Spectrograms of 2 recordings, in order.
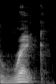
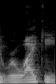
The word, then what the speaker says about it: Ruike: the company is uh they they are claiming this is pronounced rake um i'm probably gonna slip and say ruwaiki because that makes more sense but it's very important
